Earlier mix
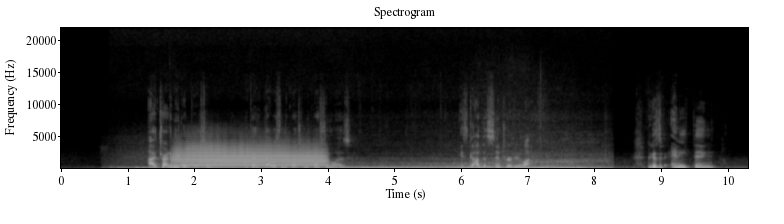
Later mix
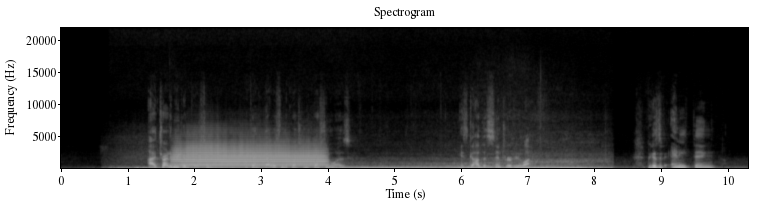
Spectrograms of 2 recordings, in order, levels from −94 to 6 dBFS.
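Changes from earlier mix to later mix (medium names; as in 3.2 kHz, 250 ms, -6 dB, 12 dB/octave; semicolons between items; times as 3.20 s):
second sound: remove distance through air 92 m; master: add bass shelf 140 Hz +4 dB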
